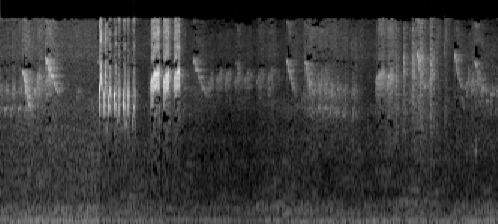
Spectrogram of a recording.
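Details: Flamboyan in a training recording for other songbirds: two short bursts of rapid high chatter, then a sequence of thin descending whistles over noticeable low background rumble.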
